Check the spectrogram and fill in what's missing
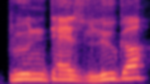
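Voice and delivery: "Bundesliga" drawn out slowly with a put-on German sound; mock German pronunciation. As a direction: sound out "Bundesliga" as if it's a foreign, unknown word. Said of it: "I don't know if I'm pronouncing that correctly".

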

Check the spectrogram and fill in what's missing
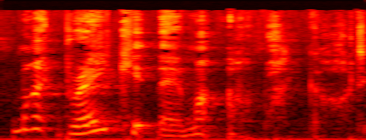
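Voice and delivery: hushed whisper. Real, not acted. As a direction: whisper it under your breath. Worried about breaking chair.

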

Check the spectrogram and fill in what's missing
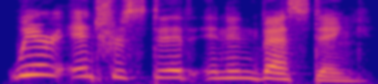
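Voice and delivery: lightly voiced eager investor; female character voice.

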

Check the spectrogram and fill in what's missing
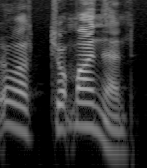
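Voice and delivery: high, sly mock-innocent offer. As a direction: tease him with a sweet high voice. Own retold offer, high.

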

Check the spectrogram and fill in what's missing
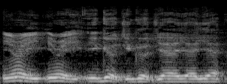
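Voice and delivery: put-on Stoke accent; imitating a northern mate's small talk. Stoke fan greeting a guy at a wedding, northern accent. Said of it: "Craig's accent".

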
